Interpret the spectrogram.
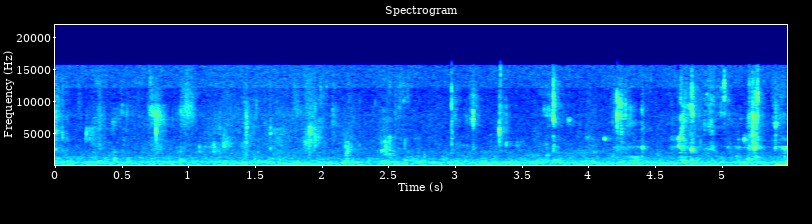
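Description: Two people chewing and eating close to the microphone: soft, irregular wet mouth clicks and smacks as they eat baked pasta and a pizza paratha.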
